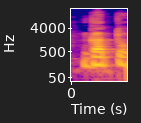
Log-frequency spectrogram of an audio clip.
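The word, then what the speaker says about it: gatto: यदि जी के बाद कोई भी व्यंजन आए यानी जी के बाद में ए ओ यू इन तीनों में से कोई आ जाए या फिर कोई व्यंजन आ जाए तो जी का उच्चारण क्या होता है? ग होता है।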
